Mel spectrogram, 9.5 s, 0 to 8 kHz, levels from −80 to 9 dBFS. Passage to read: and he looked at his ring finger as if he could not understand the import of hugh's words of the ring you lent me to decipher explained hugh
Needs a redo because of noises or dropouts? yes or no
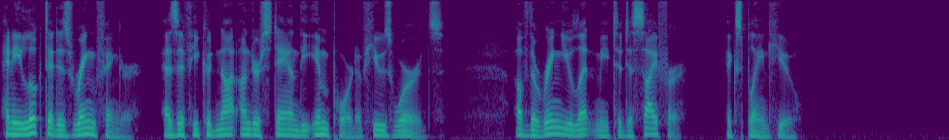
no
